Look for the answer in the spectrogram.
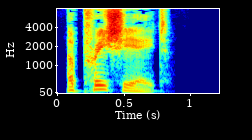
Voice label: "appreciate" US English, male; everyone-can-use-english

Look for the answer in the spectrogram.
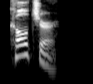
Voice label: "culture", US English, male; everyone-can-use-english

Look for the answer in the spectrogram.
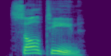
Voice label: "saltine", US male; everyone-can-use-english

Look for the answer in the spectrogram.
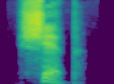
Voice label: "ship" us male; everyone-can-use-english

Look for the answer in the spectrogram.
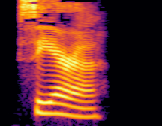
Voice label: "Sierra" us

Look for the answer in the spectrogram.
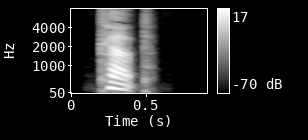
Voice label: "cup" en us female; everyone-can-use-english

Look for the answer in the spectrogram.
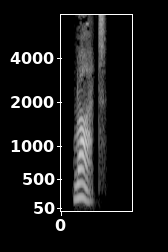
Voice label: "rot", us female

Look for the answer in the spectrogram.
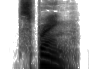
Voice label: "spring", us male; everyone-can-use-english

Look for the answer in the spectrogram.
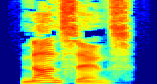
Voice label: "nonsense", US English, male

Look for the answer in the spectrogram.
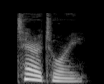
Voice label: "territory", us female

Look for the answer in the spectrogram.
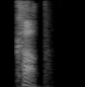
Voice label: "cup", US English, male; everyone-can-use-english

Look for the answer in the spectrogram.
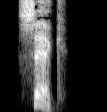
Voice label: "sick", US male

